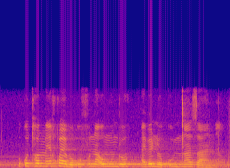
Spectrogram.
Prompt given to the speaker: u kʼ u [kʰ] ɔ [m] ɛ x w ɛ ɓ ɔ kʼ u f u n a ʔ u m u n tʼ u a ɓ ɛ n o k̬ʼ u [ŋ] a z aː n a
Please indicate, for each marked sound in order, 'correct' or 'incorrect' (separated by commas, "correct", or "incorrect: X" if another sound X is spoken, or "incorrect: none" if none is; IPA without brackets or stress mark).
incorrect: tʰ, correct, incorrect: ŋ͡ǀ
